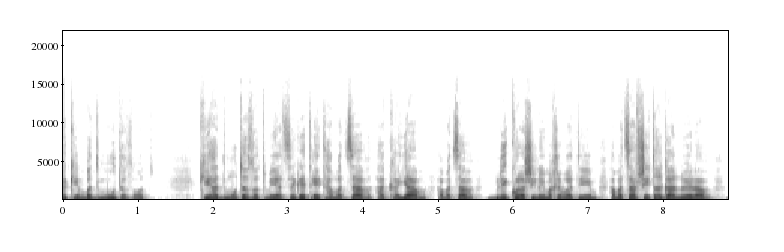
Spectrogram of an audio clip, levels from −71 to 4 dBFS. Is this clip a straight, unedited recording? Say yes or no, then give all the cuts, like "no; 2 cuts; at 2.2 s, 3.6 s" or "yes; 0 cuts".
no; 1 cut; at 4.9 s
